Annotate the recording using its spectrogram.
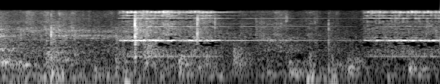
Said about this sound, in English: answer the phone. Oh, please be there.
